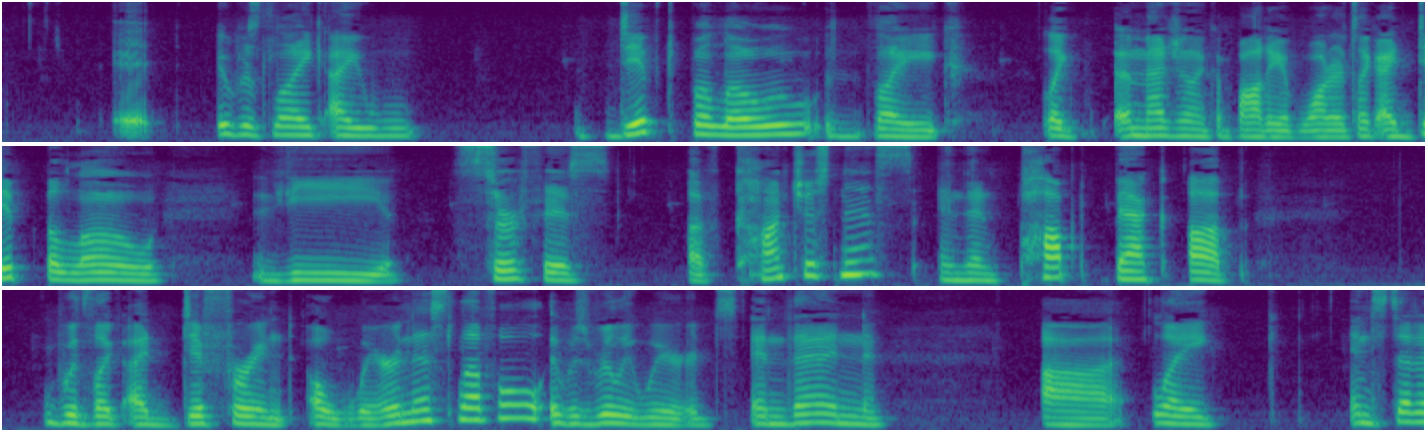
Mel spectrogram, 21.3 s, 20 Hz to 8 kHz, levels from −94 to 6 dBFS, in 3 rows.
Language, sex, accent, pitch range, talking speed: English, female, American, 140-175 Hz, 125 wpm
